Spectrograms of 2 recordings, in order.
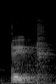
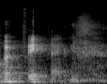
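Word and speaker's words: Bupe: so I was thinking, is it Boop or Wupe? But it's Wupe, because the way they pronounce B is with a bit of a W sound as well.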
